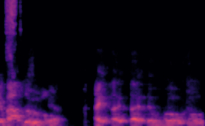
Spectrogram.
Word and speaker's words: Louisville: we come to how do you say it louville say say say it like you got golf balls in your mouth Louisville I can't Louisville Lille Louisville Louisville Louisville don't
